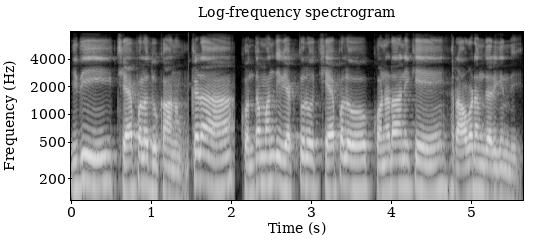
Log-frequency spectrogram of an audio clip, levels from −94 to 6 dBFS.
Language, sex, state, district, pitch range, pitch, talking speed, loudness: Telugu, male, Andhra Pradesh, Visakhapatnam, 145-165 Hz, 155 Hz, 105 wpm, -13 LUFS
